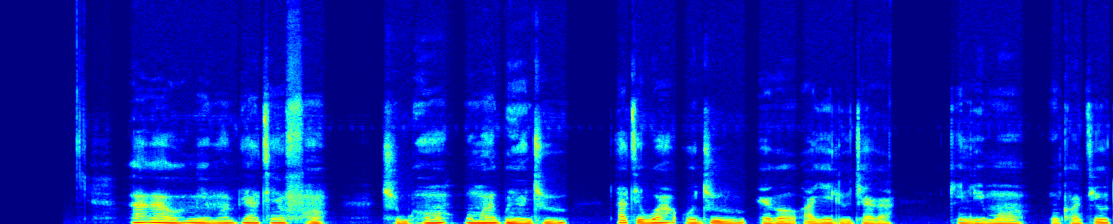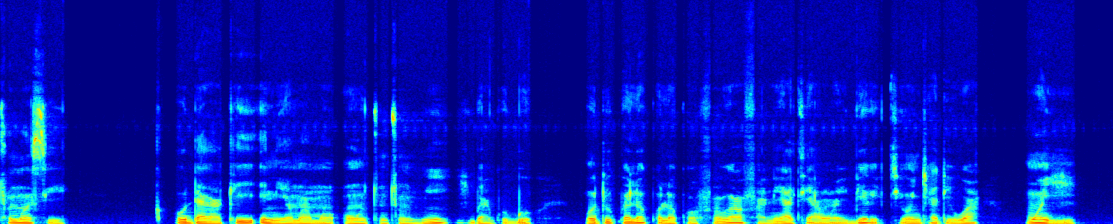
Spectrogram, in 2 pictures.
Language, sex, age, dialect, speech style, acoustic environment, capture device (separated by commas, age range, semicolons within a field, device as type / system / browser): Yoruba, female, 25-34, Nigeria - Ibadan, happy, nature, mobile / Linux / Chrome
